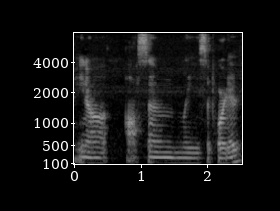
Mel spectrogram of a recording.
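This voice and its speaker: With an American accent, a man speaks at a fairly slow pace in a medium pitch. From US Midwest, Indiana. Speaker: vlogger. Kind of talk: casual Q&A vlog. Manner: hesitant, many fillers.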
